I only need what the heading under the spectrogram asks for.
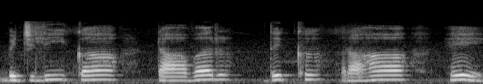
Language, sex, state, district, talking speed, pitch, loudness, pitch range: Hindi, female, Madhya Pradesh, Bhopal, 75 wpm, 210 Hz, -16 LUFS, 195-220 Hz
